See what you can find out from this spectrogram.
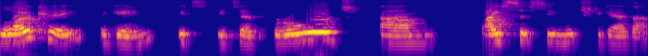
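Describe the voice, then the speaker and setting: A woman with an Australian accent. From Australia, rural Victoria. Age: 60s. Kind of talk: interview. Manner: halting with many fillers and restarts.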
